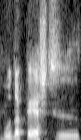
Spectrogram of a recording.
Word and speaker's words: Budapest: Quem não conhece Budapeste, todo mundo pronuncia o nome junto, e é pronunciado junto, mas, na verdade, são 2 cidades.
